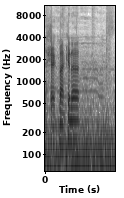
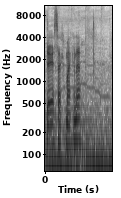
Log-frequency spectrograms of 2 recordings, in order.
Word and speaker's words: deus ex machina: people seems like they're heck machina I pronounced that really weird tonight deus ex machina um seems like you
